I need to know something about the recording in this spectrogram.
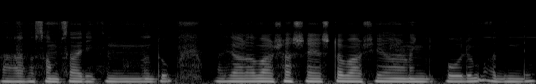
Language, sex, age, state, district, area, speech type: Malayalam, male, 18-30, Kerala, Wayanad, rural, spontaneous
